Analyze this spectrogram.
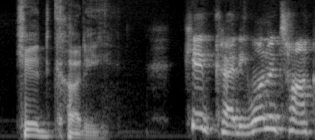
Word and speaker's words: Kid Cudi: kid cup how do you say his name kid cudi kid cudi want to talk about that yeah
